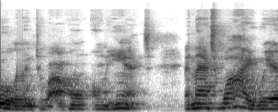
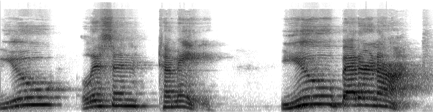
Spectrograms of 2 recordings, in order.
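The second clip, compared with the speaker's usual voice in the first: stern, commanding, authoritative, very high and very slow; 10 semitones higher than usual. Recalling a tall woman who leaned right into your face: imitating an authoritative voice. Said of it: "she had this very authoritative voice".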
